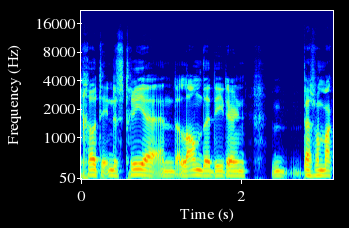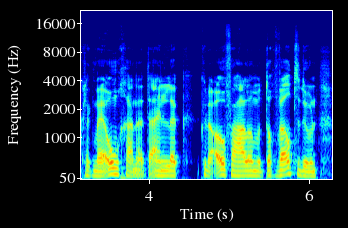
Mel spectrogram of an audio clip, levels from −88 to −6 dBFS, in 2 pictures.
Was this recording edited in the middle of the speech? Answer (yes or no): yes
